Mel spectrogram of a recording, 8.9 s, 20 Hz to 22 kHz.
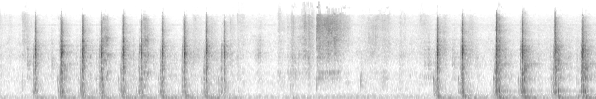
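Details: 2010 Infiniti FX35 AWD, 140k miles, clunk when decelerating slowly with downshifts and shifting drive/reverse, worse since polyurethane rear subframe bushing; wheel rocked back and forth gives sharp clunks about once per second: driveline play, normality uncertain.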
